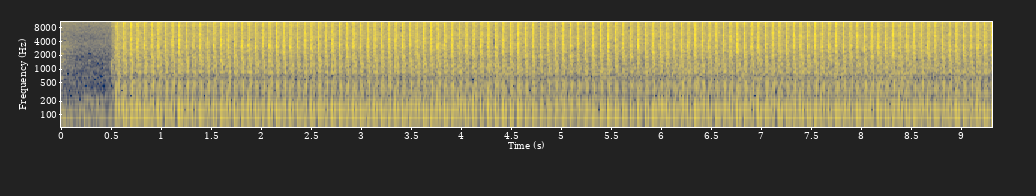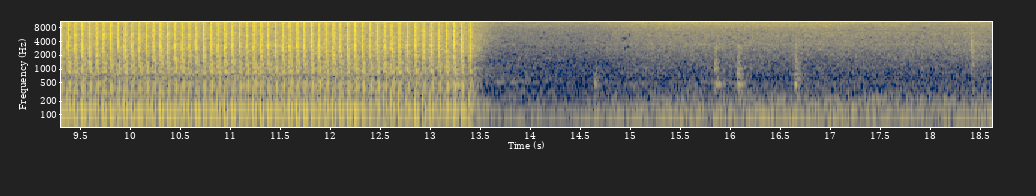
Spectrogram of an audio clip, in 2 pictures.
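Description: Air pump of a 20-ton air-hydraulic bottle jack running, a loud, fast, even chatter that drives the shop press ram down to push a wheel bearing into its knuckle. It starts about half a second in and cuts off suddenly about 13 seconds in, leaving only faint handling noises.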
